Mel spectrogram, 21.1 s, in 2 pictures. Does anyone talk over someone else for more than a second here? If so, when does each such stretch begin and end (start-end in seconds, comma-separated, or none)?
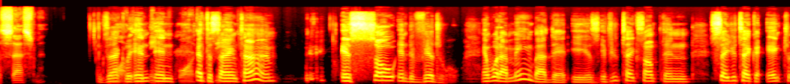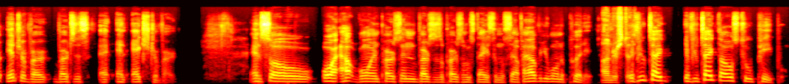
1.5-3.3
